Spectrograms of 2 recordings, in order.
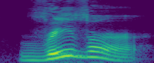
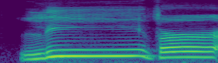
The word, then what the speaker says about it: river: 그렇다면 대표적으로 river 이렇게 연습해 보시면 좋을 것 같아요. liver 아닙니다. 자, river이라고 하셔야지 liver이라고 하면 안 돼요.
